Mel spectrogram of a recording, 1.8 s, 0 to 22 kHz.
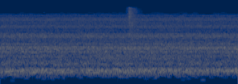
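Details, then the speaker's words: Si4703 FM radio board heard through an external speaker: steady, even hiss with no station, just white noise. No station received; it later worked once warmed, and jitter in its 32.768 kHz crystal was blamed. "let me show you what i've found i've got an external speaker here i'll turn it on hopefully you can hear the white noise"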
